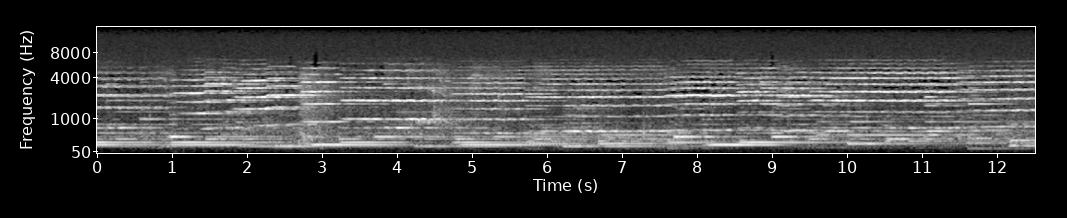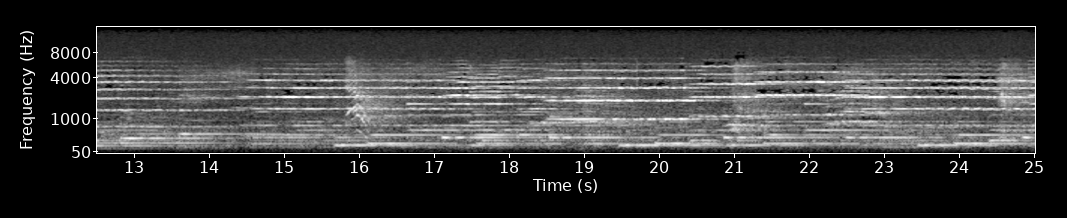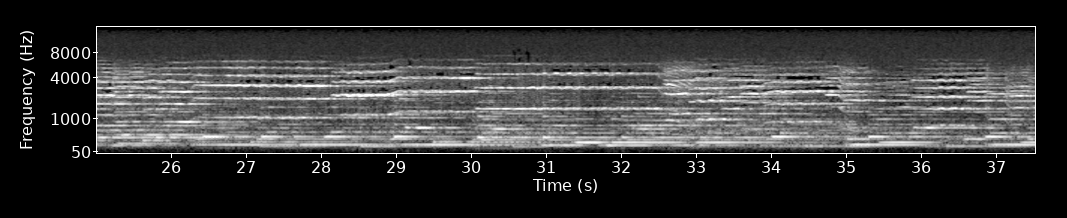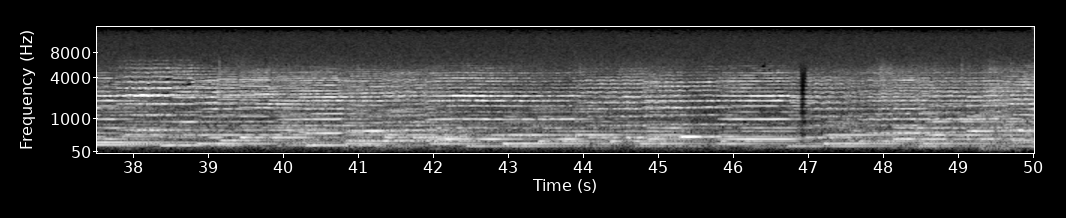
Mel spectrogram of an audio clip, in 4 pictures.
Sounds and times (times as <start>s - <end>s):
Pizzicato: 0.0s - 50.0s.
